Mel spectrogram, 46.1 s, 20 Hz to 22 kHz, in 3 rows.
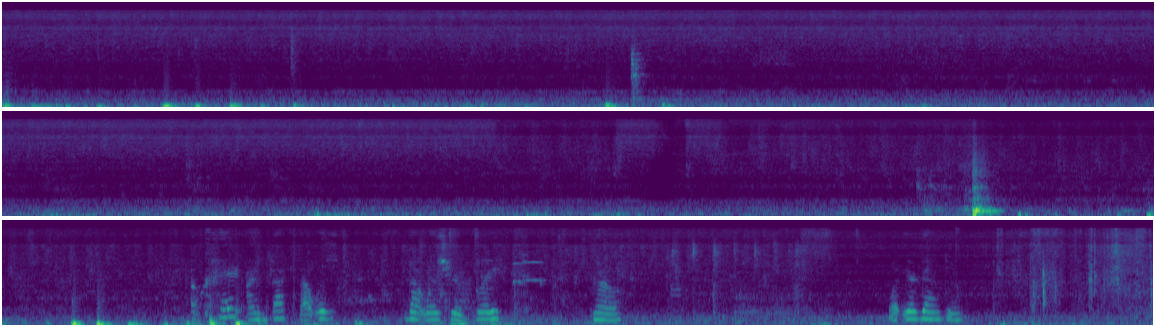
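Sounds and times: steady background hiss: 29.0s - 46.0s.

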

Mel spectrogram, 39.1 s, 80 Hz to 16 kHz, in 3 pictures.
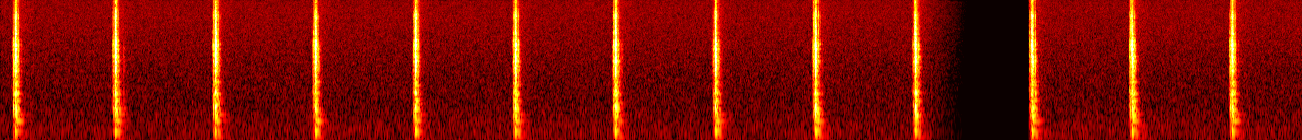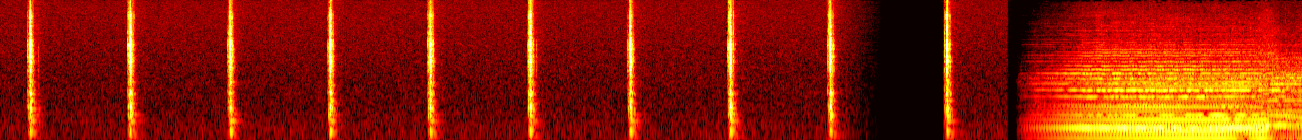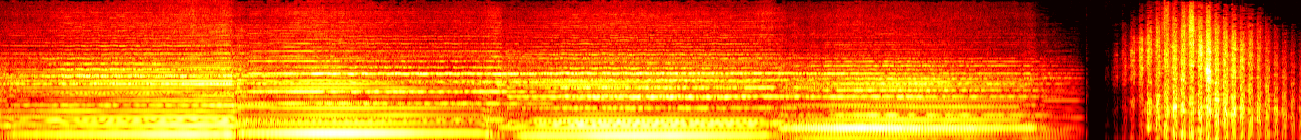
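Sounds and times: clock ticking: 0.0s - 0.4s, 1.0s - 1.4s, 2.1s - 2.4s, 3.1s - 3.4s, 4.1s - 4.4s, 5.1s - 5.4s, 6.1s - 6.4s, 7.1s - 7.4s, 8.1s - 8.4s, 9.1s - 9.4s, 10.3s - 11.6s, 12.2s - 12.6s, 13.3s - 13.6s, 14.2s - 14.6s, 15.2s - 15.5s, 16.3s - 16.6s, 17.3s - 17.6s, 18.2s - 18.6s, 19.2s - 19.5s, 20.3s - 20.6s, 21.3s - 21.6s, 22.5s - 22.8s.

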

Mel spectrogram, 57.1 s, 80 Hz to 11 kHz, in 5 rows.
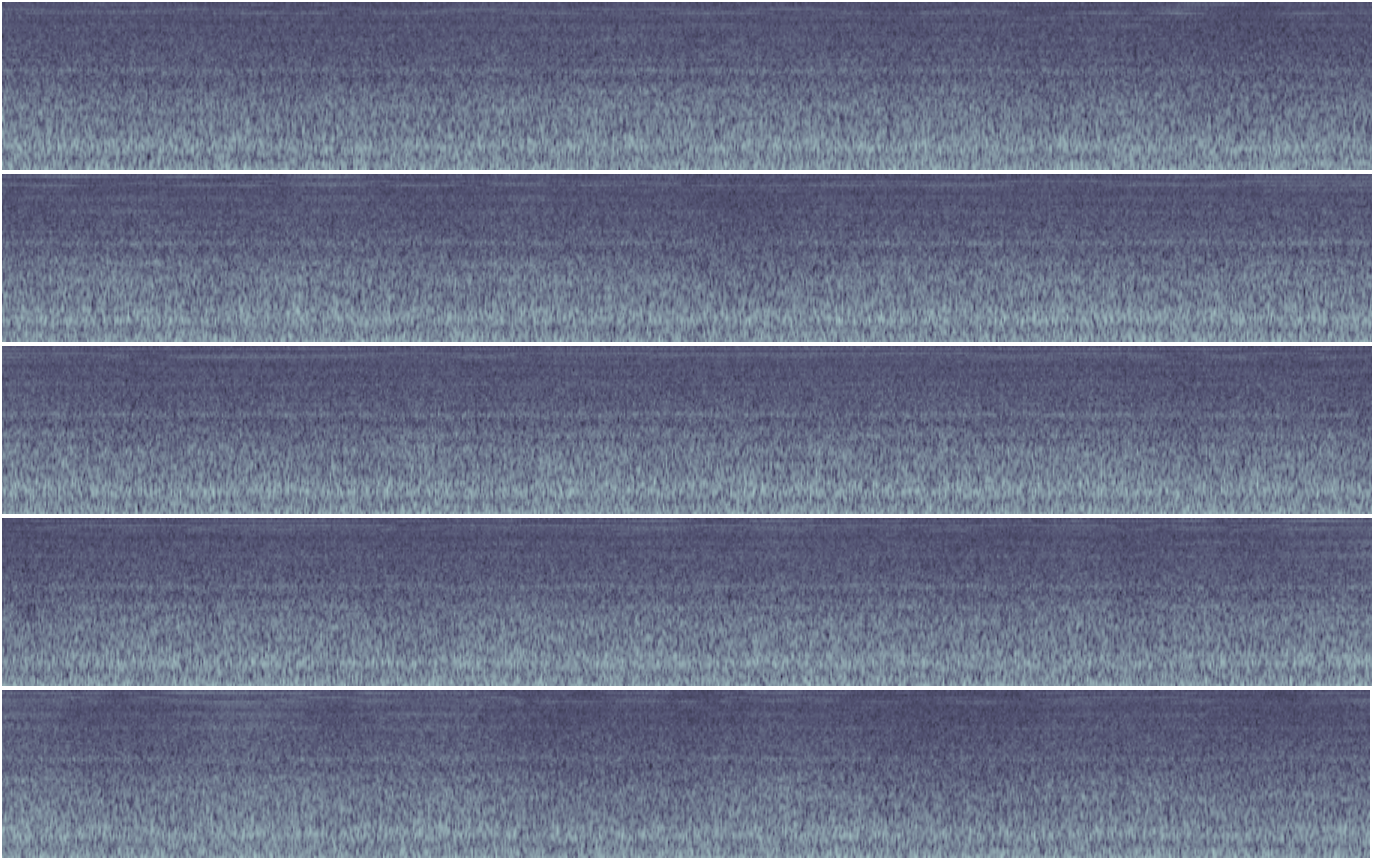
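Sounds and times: pink noise hiss: 0.0s - 57.0s.

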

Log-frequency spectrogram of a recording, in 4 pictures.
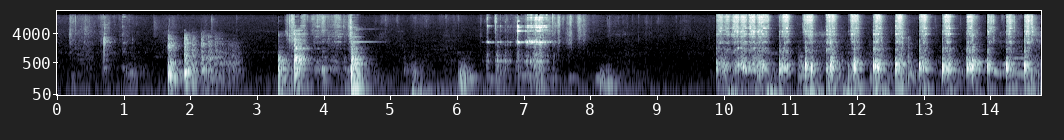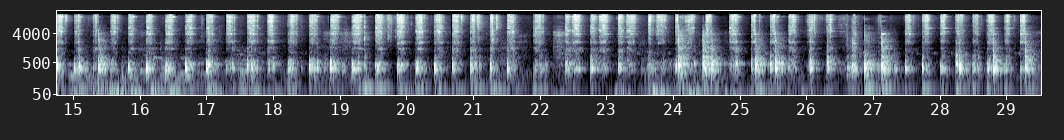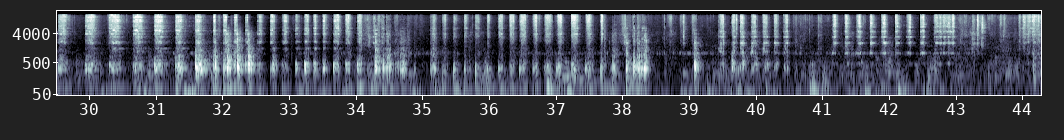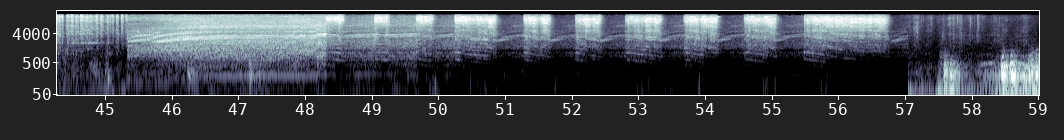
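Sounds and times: wire brush scrubbing metal: 9.9s - 26.8s, 27.4s - 46.6s.

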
